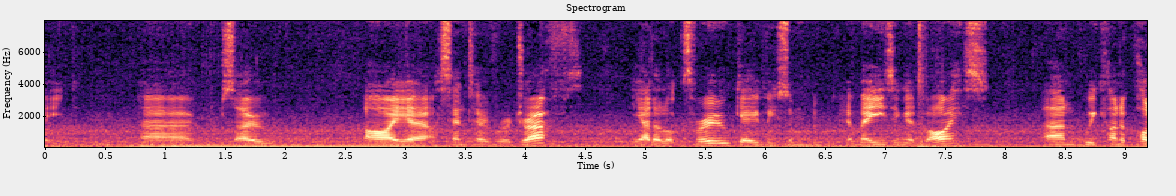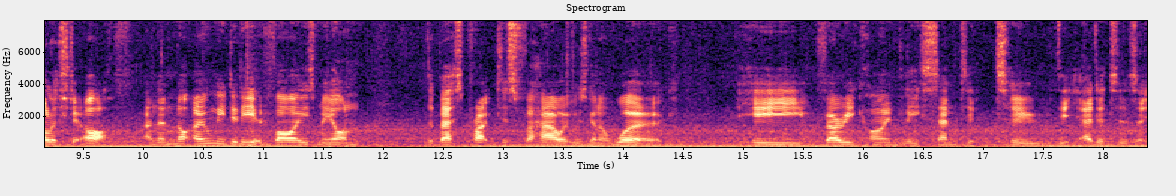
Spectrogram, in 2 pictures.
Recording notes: Recorded in the car during a commute to work, the audio isn't perfect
